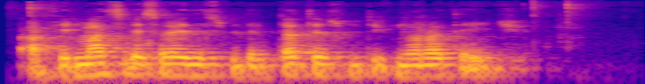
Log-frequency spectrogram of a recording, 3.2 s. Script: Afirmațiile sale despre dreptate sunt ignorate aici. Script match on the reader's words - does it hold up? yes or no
yes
